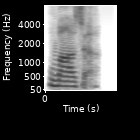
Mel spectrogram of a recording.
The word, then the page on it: wowser: Indian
